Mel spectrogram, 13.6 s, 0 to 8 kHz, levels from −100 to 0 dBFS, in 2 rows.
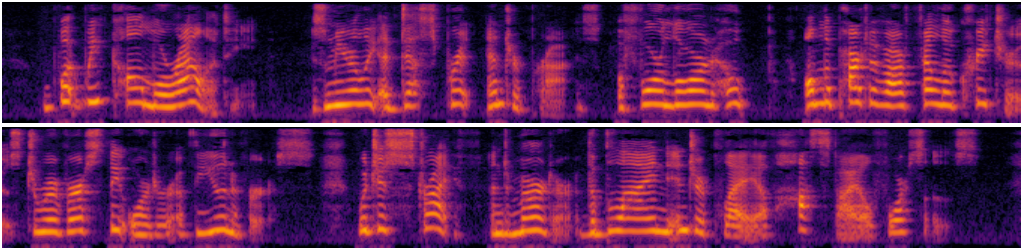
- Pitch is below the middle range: No, very high, 310 Hz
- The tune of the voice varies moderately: Yes, average, 3.3 semitones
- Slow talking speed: No, average, 165 wpm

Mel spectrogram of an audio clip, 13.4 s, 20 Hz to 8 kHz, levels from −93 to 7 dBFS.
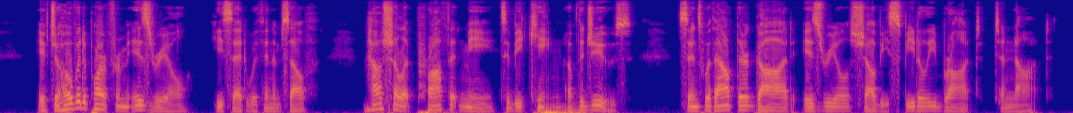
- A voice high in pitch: No, very low, 95 Hz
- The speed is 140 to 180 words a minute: Yes, average, 150 wpm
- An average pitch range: Yes, average, 3.4 semitones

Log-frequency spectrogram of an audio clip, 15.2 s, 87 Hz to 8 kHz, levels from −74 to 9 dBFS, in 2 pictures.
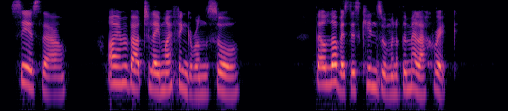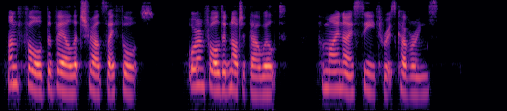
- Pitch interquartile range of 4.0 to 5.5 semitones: No, average, 3.6 semitones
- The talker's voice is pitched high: Yes, high, 205 Hz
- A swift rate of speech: No, average, 160 wpm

